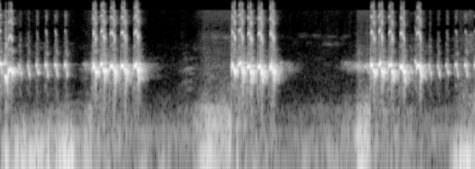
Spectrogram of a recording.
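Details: Yellow-vented bulbul in long rapid 'ropel panjang' singing style, used as a lure to provoke other bulbuls into singing: three bursts of fast, buzzy chattering notes repeated in quick runs, separated by short gaps, with low background rumble.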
